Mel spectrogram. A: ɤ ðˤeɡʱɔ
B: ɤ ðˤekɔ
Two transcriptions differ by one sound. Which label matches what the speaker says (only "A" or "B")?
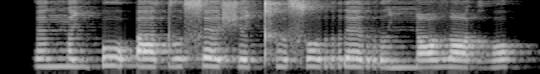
A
